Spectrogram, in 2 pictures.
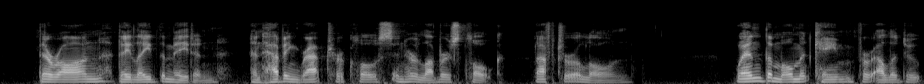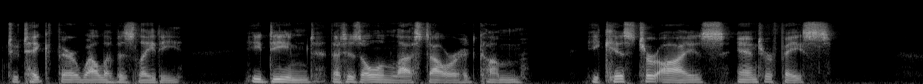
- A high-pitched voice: No, low, 110 Hz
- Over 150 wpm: No, average, 145 wpm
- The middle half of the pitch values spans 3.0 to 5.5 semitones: No, narrow, 2.5 semitones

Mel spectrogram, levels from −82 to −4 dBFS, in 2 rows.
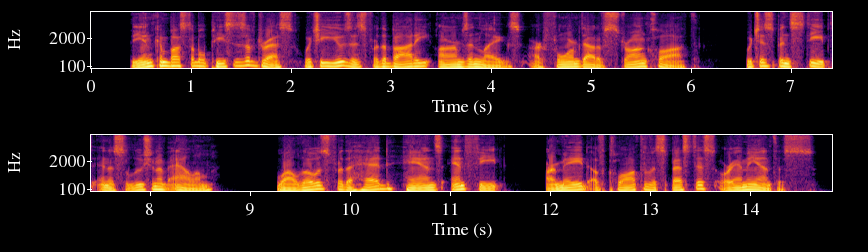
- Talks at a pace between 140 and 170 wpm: No, average, 180 wpm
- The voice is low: Yes, low, 100 Hz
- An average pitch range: Yes, average, 4.9 semitones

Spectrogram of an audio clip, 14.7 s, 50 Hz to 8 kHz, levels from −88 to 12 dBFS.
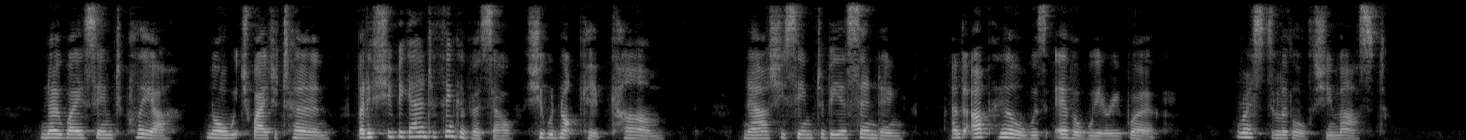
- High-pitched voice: Yes, high, 195 Hz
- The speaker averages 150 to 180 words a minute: Yes, average, 160 wpm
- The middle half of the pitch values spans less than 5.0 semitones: Yes, average, 3.9 semitones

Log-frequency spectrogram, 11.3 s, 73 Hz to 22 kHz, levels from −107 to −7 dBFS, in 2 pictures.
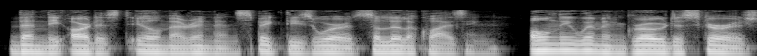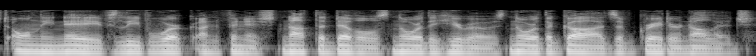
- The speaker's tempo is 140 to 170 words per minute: Yes, average, 155 wpm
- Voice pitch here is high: No, low, 100 Hz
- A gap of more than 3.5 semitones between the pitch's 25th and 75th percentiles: No, average, 2.7 semitones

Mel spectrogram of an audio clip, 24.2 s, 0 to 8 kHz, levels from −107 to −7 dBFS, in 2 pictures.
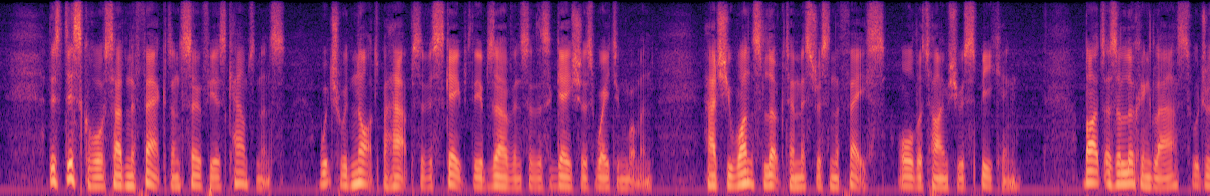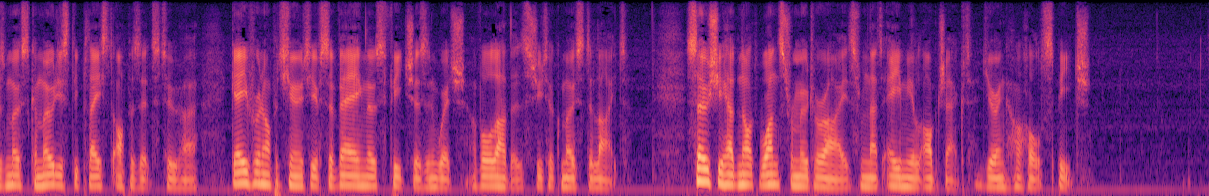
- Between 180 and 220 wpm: Yes, fast, 205 wpm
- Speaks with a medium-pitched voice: No, low, 100 Hz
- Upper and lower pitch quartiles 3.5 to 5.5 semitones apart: No, average, 3.1 semitones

